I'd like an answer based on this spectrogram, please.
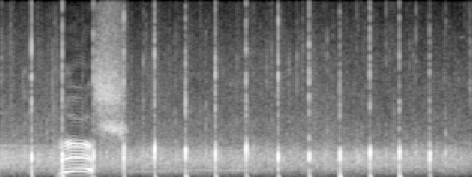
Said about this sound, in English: Thank you, Lord. Thank you, Jesus. So that hand clap was for Jesus.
